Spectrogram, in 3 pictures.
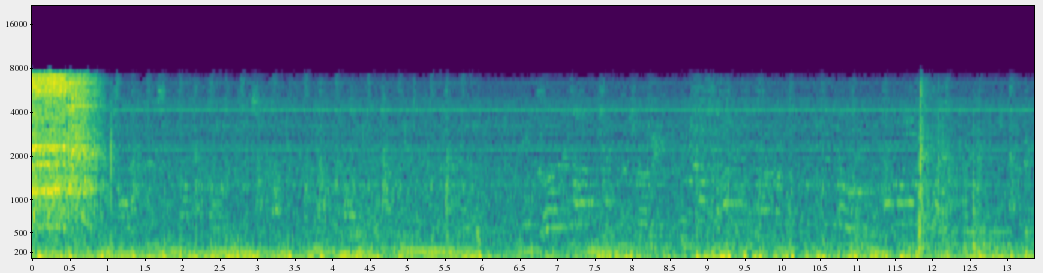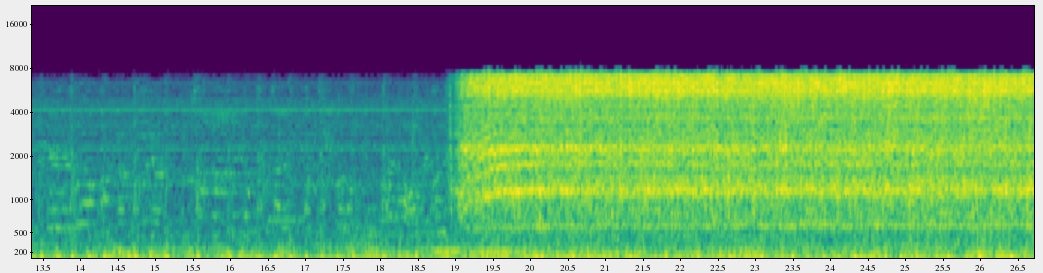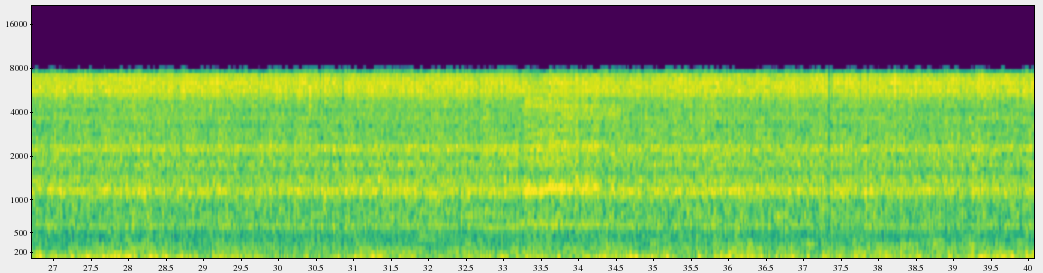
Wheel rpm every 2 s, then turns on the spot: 40, 0, 0, 0, 0, 0, 0, 0, 0, 70, 160, 160, 160, 160, 160, 160, 160, 160, 160, 160.
none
